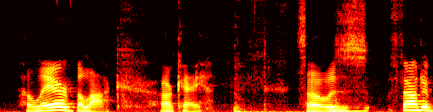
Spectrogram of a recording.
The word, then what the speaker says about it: Hilaire Belloc: Pronunciation. Hilaire Belloc. Hilaire Belloc. Hilaire Belloc.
